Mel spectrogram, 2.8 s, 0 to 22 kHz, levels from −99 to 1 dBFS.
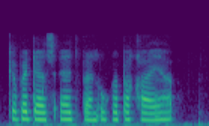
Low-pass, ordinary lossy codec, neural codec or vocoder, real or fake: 7.2 kHz; none; none; real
